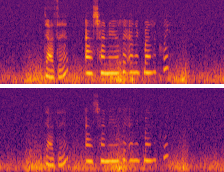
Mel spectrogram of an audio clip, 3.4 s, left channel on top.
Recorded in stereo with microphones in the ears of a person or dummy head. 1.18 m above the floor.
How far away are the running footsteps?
No running footsteps in this recording.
